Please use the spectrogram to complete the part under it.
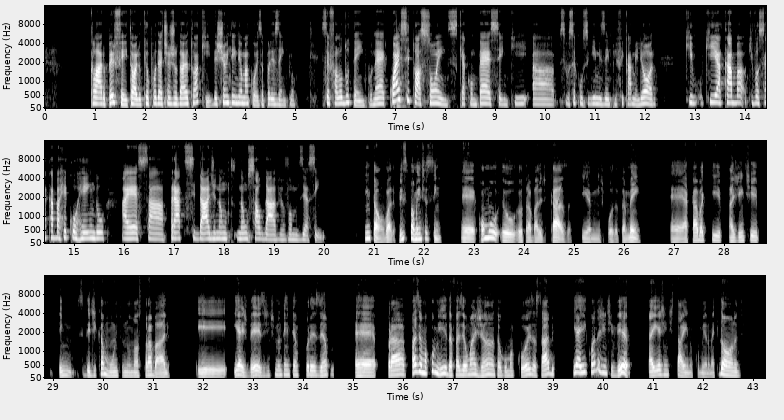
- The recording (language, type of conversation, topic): Portuguese, advice, Como equilibrar a praticidade dos alimentos industrializados com a minha saúde no dia a dia?
- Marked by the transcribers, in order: none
